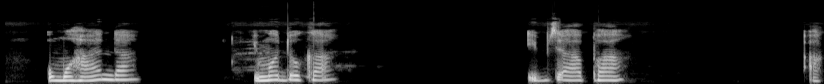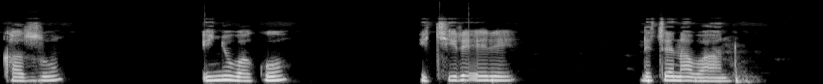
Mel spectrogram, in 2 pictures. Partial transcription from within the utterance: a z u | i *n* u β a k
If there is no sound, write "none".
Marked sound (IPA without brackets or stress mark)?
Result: ɲ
